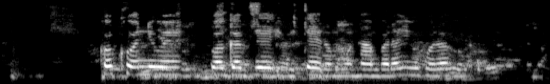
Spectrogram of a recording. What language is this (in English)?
Kinyarwanda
